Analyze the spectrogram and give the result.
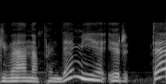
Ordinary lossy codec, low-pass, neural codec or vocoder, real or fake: MP3, 64 kbps; 7.2 kHz; none; real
